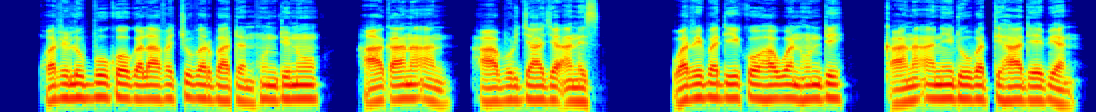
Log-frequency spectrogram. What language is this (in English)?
Oromo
